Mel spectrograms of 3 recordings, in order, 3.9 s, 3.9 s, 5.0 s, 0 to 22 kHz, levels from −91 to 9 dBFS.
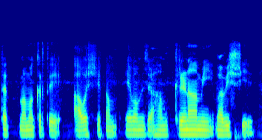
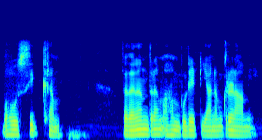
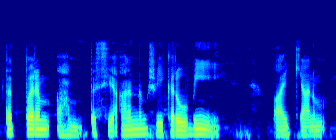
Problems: background sounds at intervals, low volume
